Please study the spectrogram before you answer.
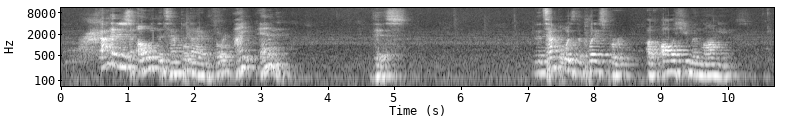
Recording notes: Sorry for the audio quality. Our normal equipment was not available.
